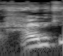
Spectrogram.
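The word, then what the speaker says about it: Heinicke: Taylor Heineke, is that how you say his name? Yep.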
